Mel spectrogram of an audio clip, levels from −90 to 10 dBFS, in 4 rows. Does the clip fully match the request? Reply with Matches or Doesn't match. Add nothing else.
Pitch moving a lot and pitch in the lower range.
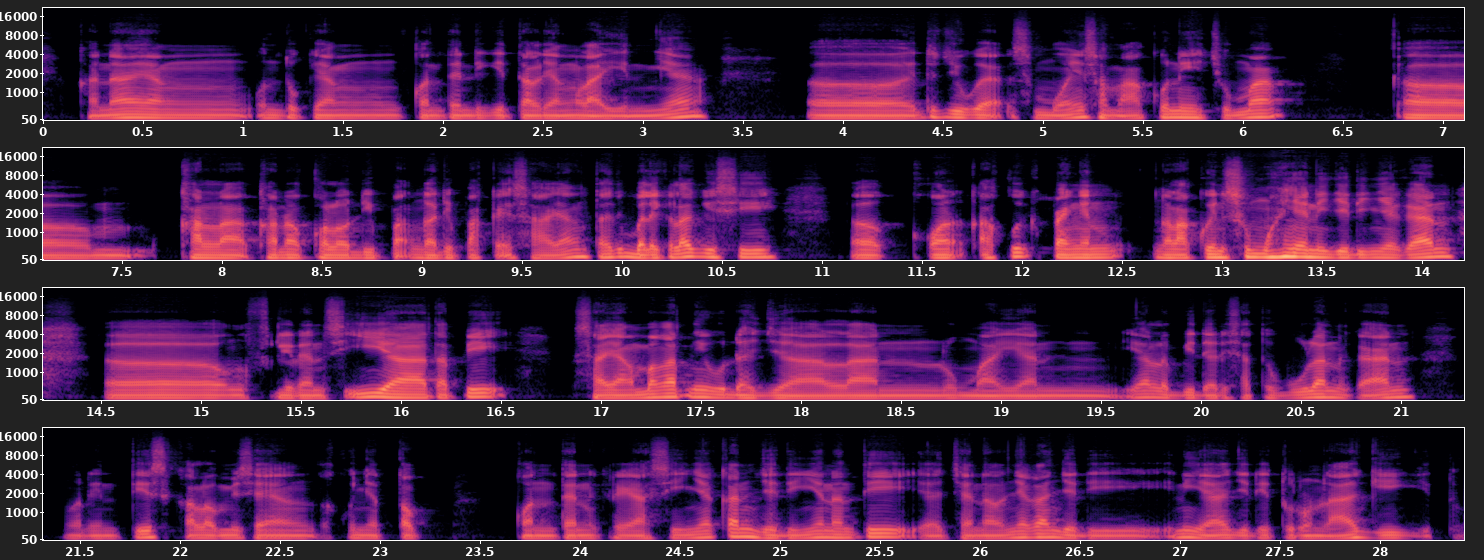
Doesn't match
